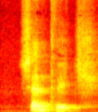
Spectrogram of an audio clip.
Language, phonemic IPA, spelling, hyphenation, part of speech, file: Dutch, /ˈsɛnd.ʋɪtʃ/, sandwich, sand‧wich, noun, Nl-sandwich.ogg
- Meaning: sandwich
